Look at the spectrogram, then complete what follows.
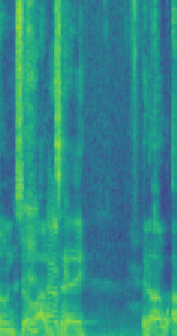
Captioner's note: laughs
